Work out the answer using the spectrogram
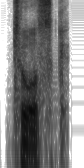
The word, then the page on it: torsk: British English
